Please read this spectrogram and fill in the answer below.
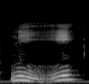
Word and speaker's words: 你: 2인칭의 너, 니, 3인칭의 그 또는 그녀는 발음이 같았었죠.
